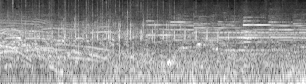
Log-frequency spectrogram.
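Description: Christmas parade music playing from loudspeakers over the chatter of a large crowd: a voice line trails off in the first second, then high held notes, starting and stopping, run through the rest.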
